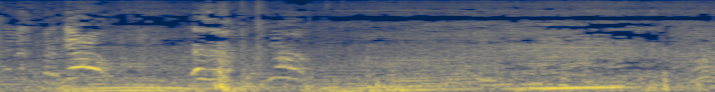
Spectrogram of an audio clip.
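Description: A Ford sedan's engine revving as the car speeds away, swelling twice and loudest near the end, with people shouting over it in the first couple of seconds.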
